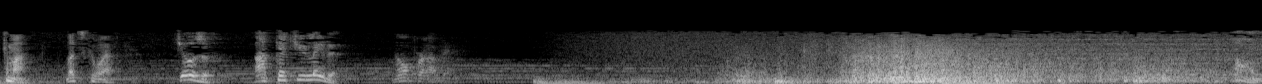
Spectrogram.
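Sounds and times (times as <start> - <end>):
deep rumbling thunder from nearby lightning: 0.0 - 1.4, 5.4 - 12.6
speech: 0.1 - 4.6.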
